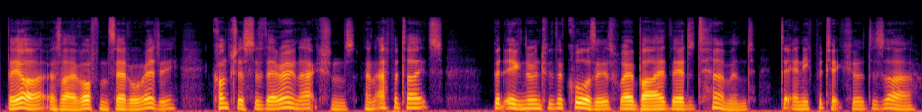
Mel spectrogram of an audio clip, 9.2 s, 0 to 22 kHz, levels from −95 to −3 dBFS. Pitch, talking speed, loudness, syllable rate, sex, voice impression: 135 Hz, 180 wpm, -18 LUFS, 6.6 syllables/s, male, masculine, very adult-like, slightly thick, slightly cool, slightly refreshing, sincere, calm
